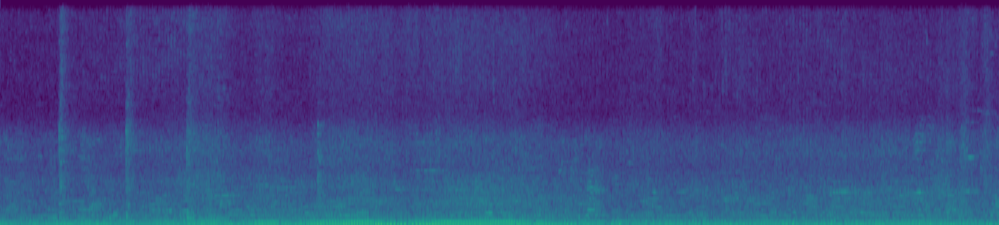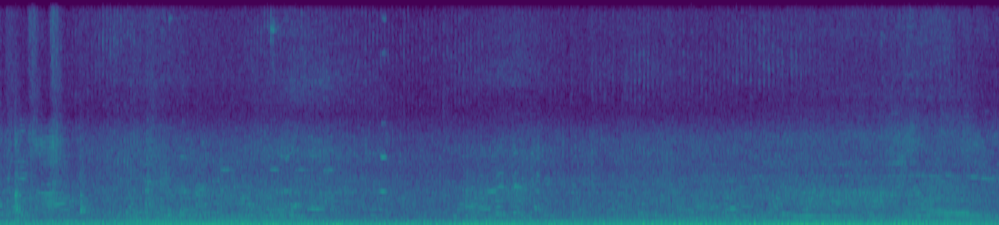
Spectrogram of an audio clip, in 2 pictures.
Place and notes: Zhongyang N. Rd., Sanchong Dist., New Taipei City - Walking through the traditional market
Walking through the traditional market, Traffic sound, Many motorcycles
